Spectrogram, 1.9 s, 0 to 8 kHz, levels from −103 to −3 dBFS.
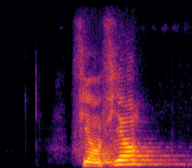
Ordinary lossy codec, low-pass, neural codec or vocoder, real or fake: Opus, 32 kbps; 7.2 kHz; none; real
